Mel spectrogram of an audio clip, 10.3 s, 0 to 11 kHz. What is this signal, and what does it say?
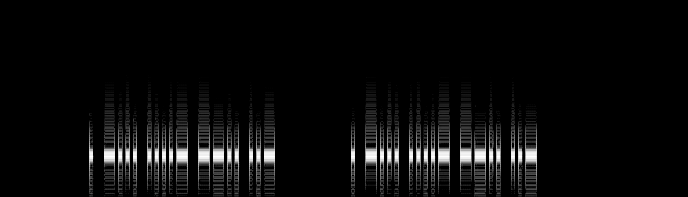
Morse code, heard as a keyed tone, about 21 wpm, 700 Hz. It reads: EB4ZU EB4ZU
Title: DXCC-100 Call Signs - 5 Characters - Repeated 2x - 22wpm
